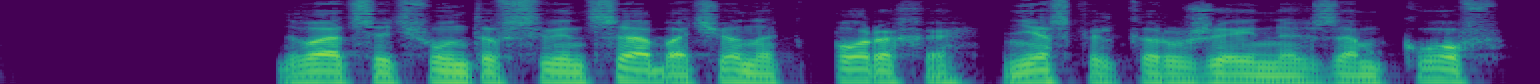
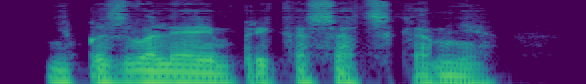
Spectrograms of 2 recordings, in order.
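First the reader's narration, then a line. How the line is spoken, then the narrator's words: Whisper. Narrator (Russian): шепнула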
